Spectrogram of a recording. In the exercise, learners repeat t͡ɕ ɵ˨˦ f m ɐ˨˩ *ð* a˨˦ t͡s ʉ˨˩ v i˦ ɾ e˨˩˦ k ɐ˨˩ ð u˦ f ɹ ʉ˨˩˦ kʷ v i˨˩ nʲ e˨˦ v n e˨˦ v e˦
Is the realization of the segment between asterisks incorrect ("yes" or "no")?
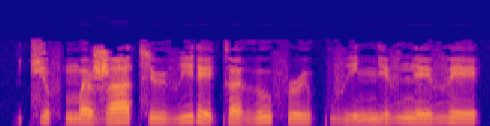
yes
